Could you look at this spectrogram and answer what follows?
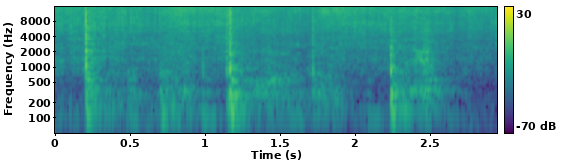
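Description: A spoon scrapes through nishasta halwa made with milk and ghee in a pan, with four or five firm strokes roughly a second apart over a soft, steady sizzle and no voices.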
